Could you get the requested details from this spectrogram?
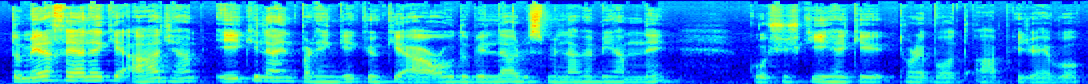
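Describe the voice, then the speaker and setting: A man teaching Quran recitation, explaining letters patiently and drawing out sounds slowly for practice. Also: mid-range voice, creaky. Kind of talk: explanatory lesson with demonstrated pronunciation.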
